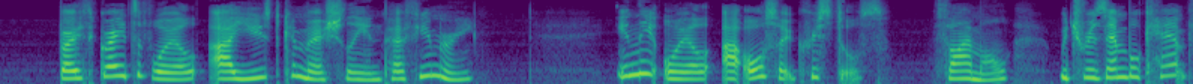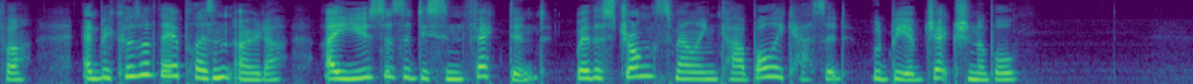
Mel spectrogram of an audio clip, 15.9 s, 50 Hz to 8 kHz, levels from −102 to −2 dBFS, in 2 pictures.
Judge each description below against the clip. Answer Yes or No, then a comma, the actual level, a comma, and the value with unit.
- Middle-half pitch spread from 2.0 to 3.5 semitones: No, average, 4.3 semitones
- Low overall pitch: No, very high, 265 Hz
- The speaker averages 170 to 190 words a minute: No, average, 145 wpm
